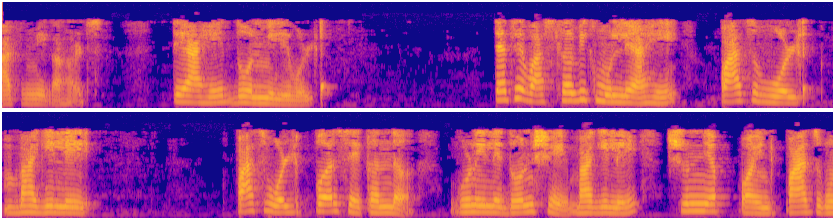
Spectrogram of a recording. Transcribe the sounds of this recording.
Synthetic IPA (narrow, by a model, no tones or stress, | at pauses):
at͡smeɡa̰ɦə̰ɽs | t̪eaɦed̪onmiliʋo̰ɭʈ | t̪jat͡seʋast̪əʋikmulːeaɦe | pat͡sʋolʈ | bʱaɡile | pat͡sʋolʈpəɾsekənd̪ə̰ | ɡuɽ̃iled̪onɕebʱaɡile | ɕunjəpɔiɳʈpãt͡sɡu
